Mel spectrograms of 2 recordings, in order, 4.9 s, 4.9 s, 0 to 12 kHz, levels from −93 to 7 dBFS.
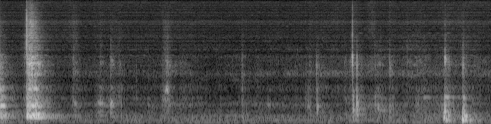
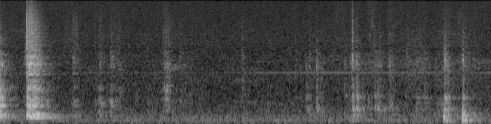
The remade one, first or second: first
